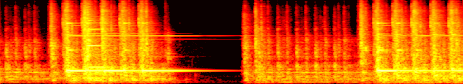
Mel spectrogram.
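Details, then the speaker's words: Retro pinball machine at power-on: quick bursts of relay clicks with ringing chime dings, each pulse repeating five times, a normal startup sequence. "On entend déjà des relais qui claquent. Là, on entend bien le carillon. Donc là, on a l'impulsion."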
